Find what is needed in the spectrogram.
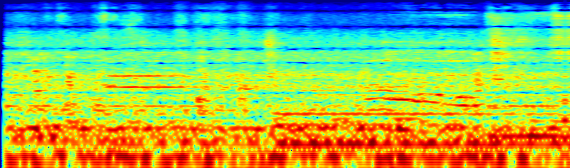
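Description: Steady low rumble and hum from a small band's amplified setup between songs, with a few faint held instrument notes.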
